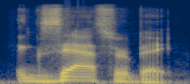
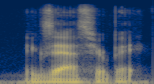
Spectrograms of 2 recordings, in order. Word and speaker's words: exacerbate: Exacerbate. Verb meaning to make a problem or bad situation or something negative even worse. Pronunciation. Exacerbate.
